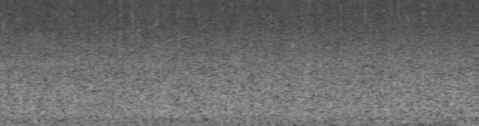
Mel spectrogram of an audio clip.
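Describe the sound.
Steady rushing water at the shore, a dense, even hiss with no breaks or distinct splashes, quiet and constant throughout.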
